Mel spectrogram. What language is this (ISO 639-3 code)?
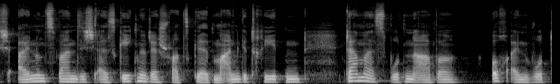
deu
